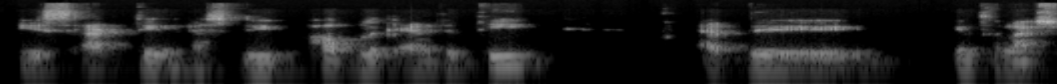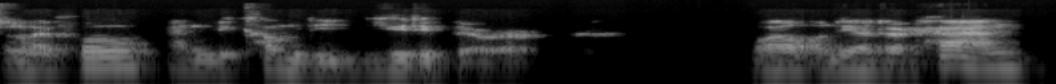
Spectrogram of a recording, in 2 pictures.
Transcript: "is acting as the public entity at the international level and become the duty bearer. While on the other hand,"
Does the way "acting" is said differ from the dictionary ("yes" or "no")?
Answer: no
